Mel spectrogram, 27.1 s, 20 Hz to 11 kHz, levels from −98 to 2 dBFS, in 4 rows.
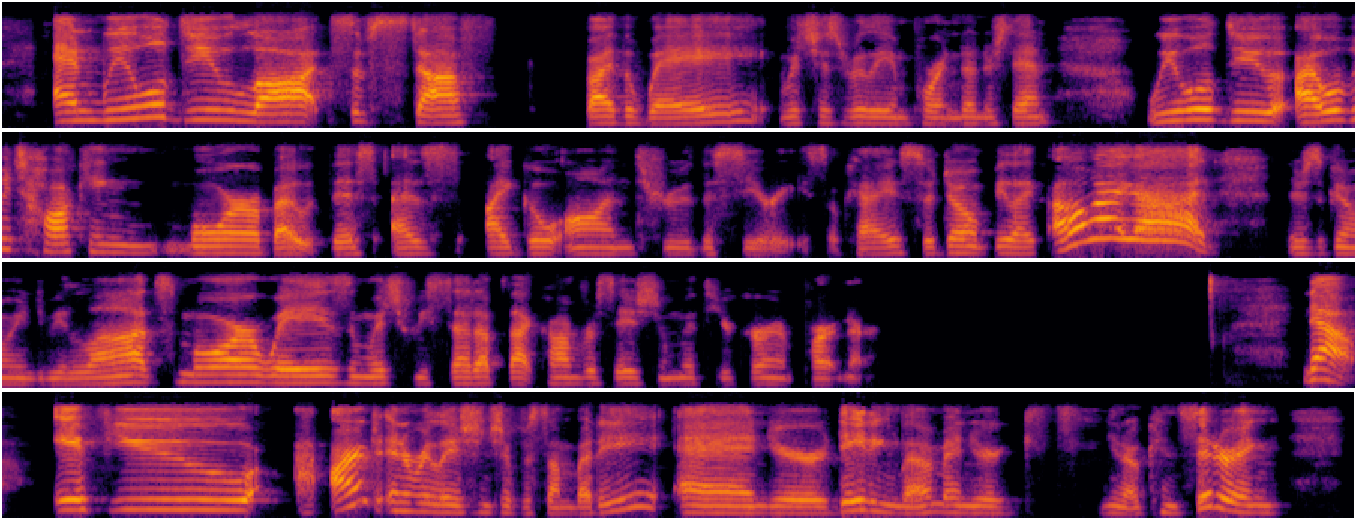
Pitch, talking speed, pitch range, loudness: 175 Hz, 170 wpm, 160-230 Hz, -25 LUFS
